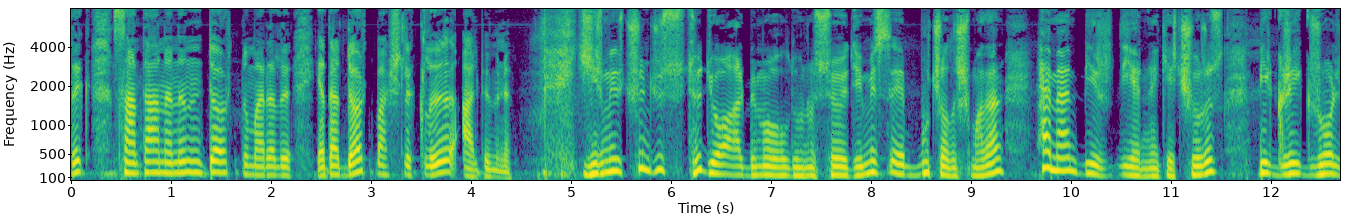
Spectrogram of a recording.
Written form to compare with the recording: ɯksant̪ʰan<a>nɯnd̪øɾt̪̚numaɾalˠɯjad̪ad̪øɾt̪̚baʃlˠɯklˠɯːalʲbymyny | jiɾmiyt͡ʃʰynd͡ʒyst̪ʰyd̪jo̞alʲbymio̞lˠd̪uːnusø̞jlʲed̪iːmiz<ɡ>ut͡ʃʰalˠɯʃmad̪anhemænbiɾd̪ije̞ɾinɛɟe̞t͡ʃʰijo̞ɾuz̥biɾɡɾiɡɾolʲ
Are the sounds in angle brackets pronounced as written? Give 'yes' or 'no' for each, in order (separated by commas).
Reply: yes, no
